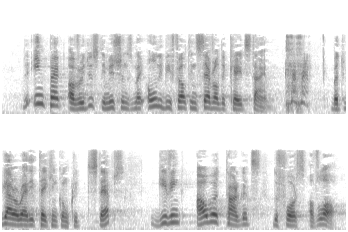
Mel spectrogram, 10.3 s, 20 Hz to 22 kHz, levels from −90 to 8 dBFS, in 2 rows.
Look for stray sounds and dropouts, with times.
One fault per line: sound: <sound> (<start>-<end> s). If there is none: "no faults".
sound: throat clearing (4.2-4.7 s)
